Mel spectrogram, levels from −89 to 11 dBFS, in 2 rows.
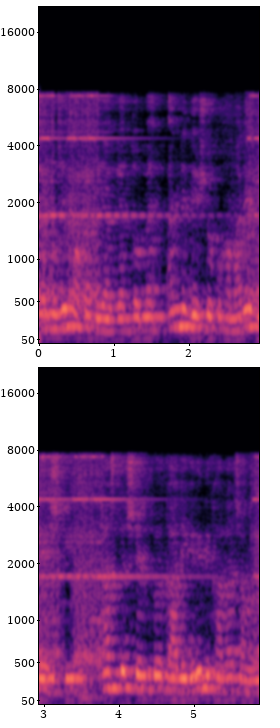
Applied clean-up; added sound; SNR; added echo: none; Telephone; 11 dB; reverberation time 0.7 s.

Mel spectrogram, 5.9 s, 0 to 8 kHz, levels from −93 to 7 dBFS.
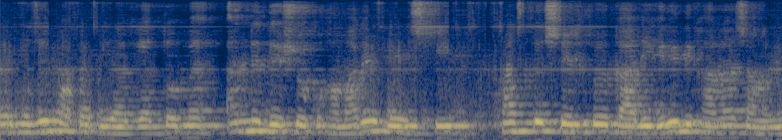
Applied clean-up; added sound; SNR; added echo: neural separator model SepFormer DNS4.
